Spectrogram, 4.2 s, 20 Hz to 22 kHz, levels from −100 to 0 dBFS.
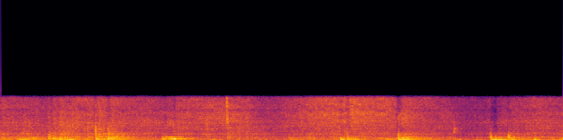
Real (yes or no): no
